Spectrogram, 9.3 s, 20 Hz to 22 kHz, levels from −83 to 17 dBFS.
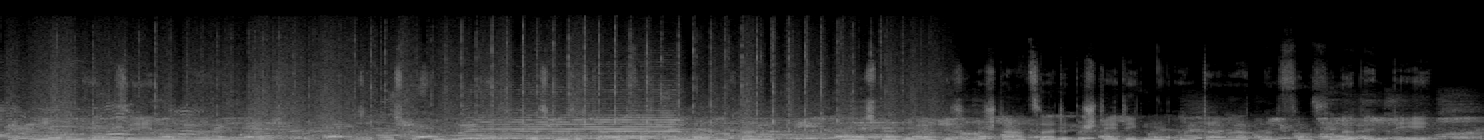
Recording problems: chatter from many people; very loud; throughout; 2 dB above the speech

